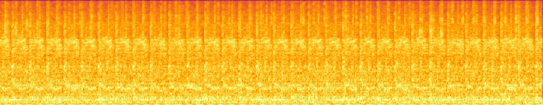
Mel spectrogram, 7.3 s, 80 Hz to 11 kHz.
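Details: Neonatal jet ventilator set up in tandem with a conventional ventilator, after self-test at rate 420 and PIP 20, not yet connected to the baby: steady, fast, regular mechanical pulsing with a humming whir.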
